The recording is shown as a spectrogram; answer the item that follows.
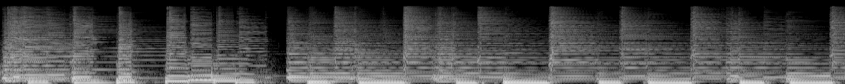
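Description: Colombian tiple, a twelve-string instrument, strummed in a lively rhythm over electric bass notes, with a short break just before three seconds in before the strumming picks up again.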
